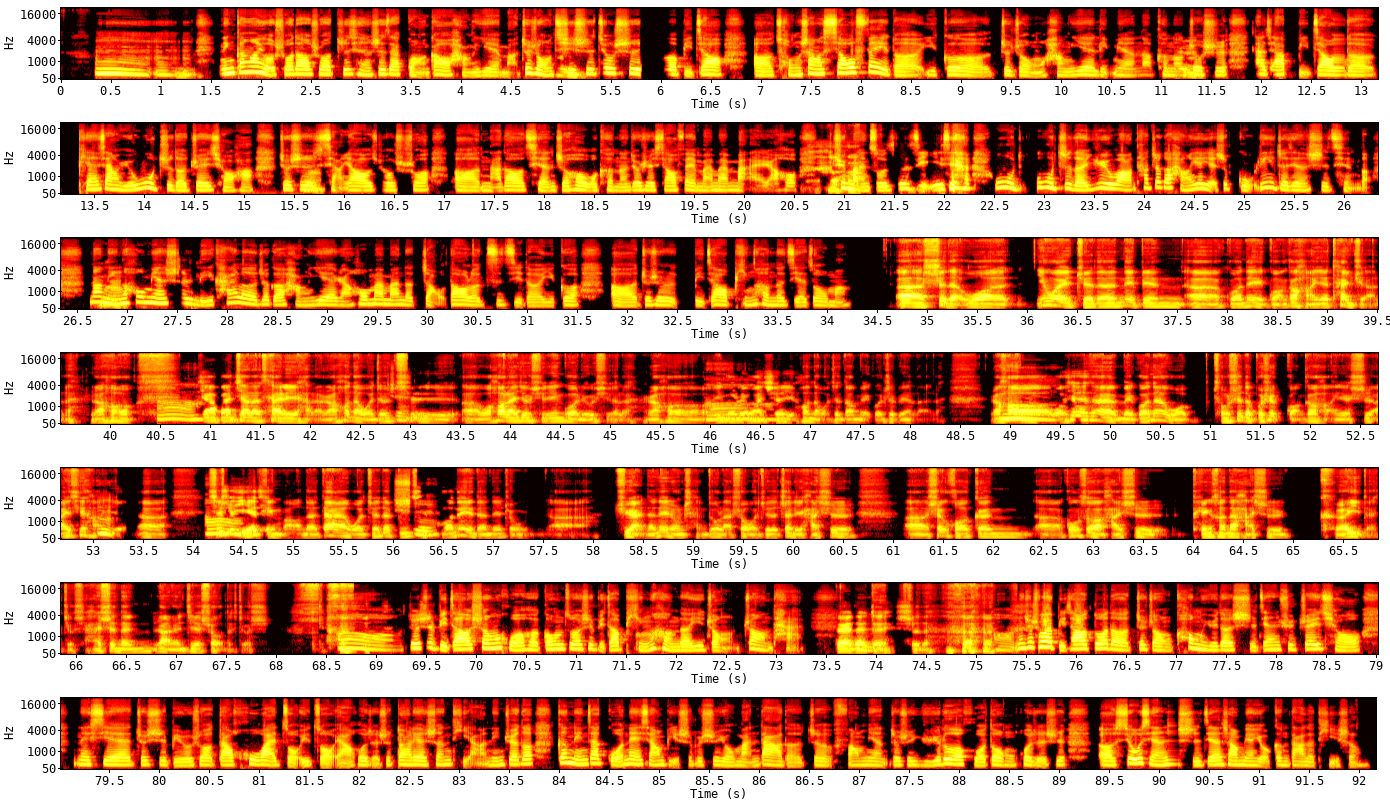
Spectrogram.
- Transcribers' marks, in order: other background noise; laugh; laughing while speaking: "一些"; chuckle; laugh; laugh
- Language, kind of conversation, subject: Chinese, podcast, 你能跟我们说说如何重新定义成功吗？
